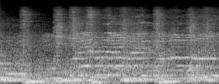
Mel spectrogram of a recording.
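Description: Upbeat Latin-style music with a steady beat.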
